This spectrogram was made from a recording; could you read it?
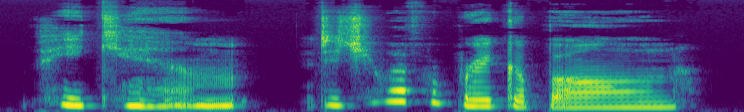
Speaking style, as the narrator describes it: Che asked, his voice drowsy

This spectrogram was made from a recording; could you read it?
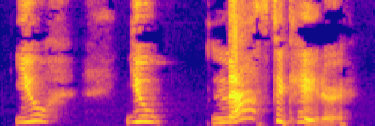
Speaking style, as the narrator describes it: Gayla shrieked

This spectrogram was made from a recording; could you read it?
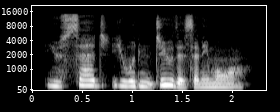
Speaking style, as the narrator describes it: he mumbled

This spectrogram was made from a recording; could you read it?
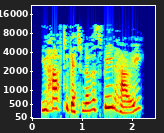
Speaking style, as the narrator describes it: Draco called out

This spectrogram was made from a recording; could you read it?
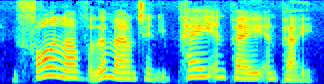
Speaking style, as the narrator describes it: Ray sighed, nearly asleep

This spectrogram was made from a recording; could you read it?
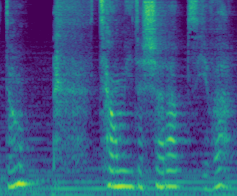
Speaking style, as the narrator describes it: Tony bickers back, the words coming in gasps now

